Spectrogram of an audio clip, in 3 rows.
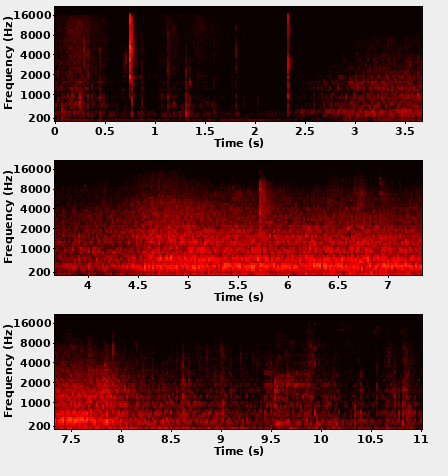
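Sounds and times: car driving by: 2.5 - 10.4.

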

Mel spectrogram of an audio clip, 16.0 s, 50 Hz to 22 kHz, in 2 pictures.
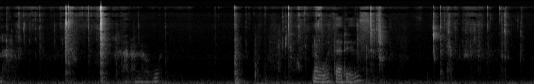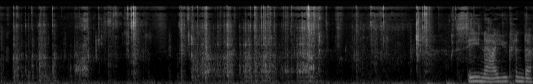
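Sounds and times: gum chewing: 6.4 - 8.2, 8.9 - 11.0.

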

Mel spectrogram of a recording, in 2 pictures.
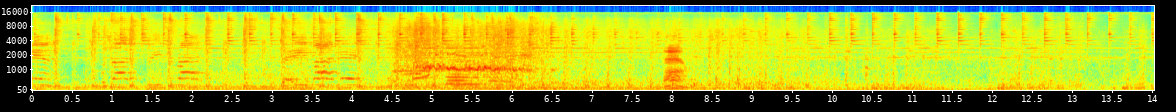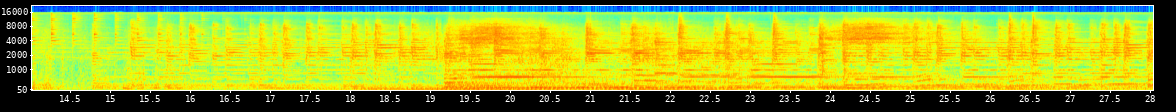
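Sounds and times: music: 0.0 - 28.0
train wheels rumbling on rails: 0.0 - 28.0
train horn: 4.5 - 6.8.

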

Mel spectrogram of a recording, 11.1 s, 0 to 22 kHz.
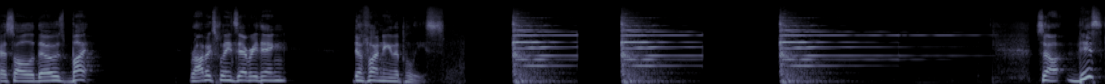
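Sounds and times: metallic clangs: 5.1 - 7.0, 7.8 - 9.9.

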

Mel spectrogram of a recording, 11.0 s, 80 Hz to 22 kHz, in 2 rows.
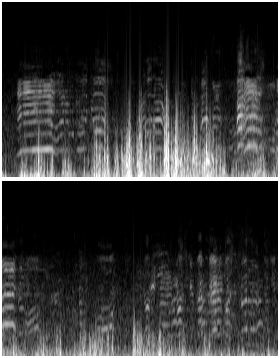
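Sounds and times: person shouting a long call: 0.3 - 2.2, 4.0 - 6.2
other voices: 0.3 - 11.0.

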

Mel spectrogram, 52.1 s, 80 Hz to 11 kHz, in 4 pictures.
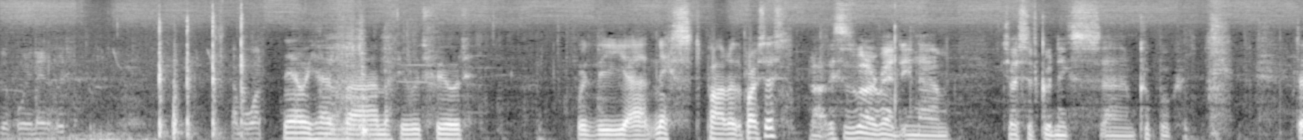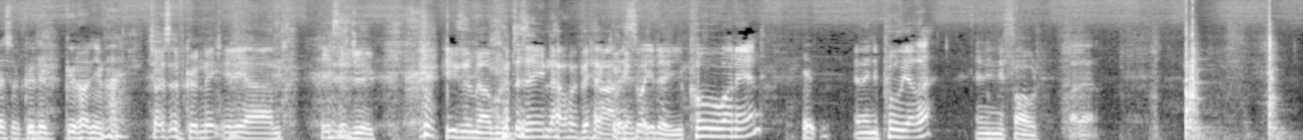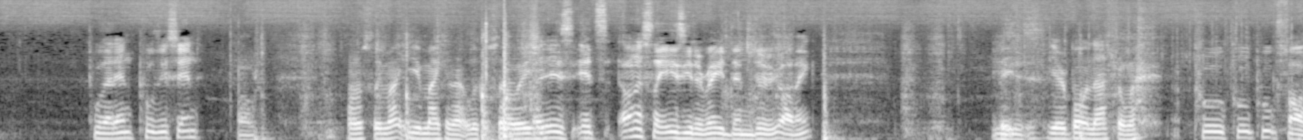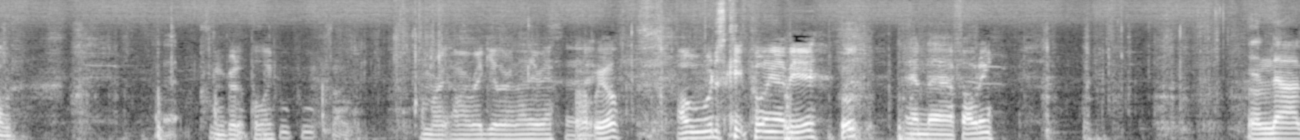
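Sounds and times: steady hiss: 0.0 - 52.0.

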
